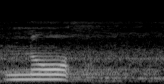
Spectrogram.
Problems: constant background noise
